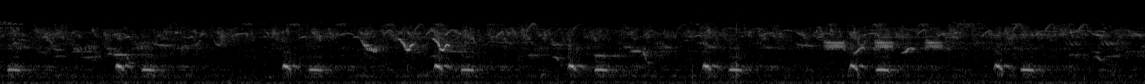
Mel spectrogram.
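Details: Common cuckoo at dawn in the Korean countryside, giving its two-note falling cuck-oo roughly every one and a half seconds, seven times, while other birds add high, sharp downslurred chirps and a steady rural hiss underneath.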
